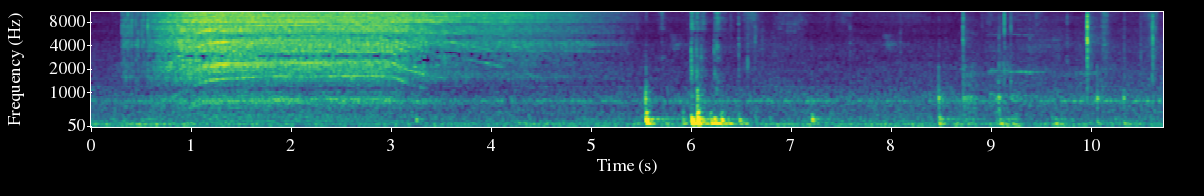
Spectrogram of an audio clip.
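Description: Electric drill spinning a toothed tube cutter against the end of a hand-held wooden blank: a loud whine whose pitch shifts and sags for about four seconds before it winds down and stops. After that come a few sharp knocks and light clicks as the cutter is handled.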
